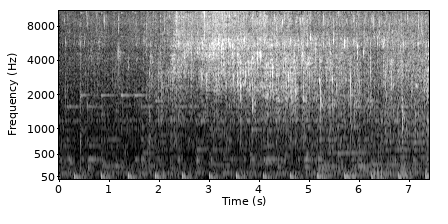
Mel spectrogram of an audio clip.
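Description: Breadcrumb-coated prawns on skewers sizzling in hot oil in a frying pan; the sizzle swells about two seconds in as more skewers go into the oil, then holds steady.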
